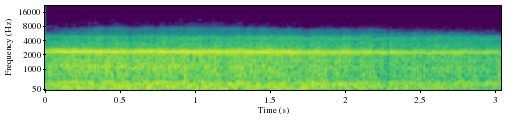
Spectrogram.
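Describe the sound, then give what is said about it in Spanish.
A loud, steady roar of a huge international jet airliner's engines at takeoff thrust as it takes off from a runway at Orly airport at night, with a sustained high whine riding over a broad rumbling wash, continuous throughout. “Minutos más tarde, el gigantesco jet internacional despega de una de las pistas del aeropuerto de Orly.”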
